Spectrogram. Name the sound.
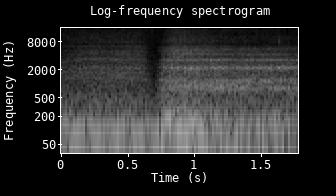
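imitated heavy angry breathing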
